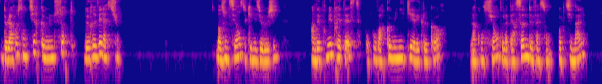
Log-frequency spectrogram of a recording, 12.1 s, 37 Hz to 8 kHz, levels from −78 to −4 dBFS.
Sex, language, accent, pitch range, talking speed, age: female, French, French, 175-240 Hz, 150 wpm, 30-49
